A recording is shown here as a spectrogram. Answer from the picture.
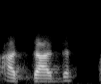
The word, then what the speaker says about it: Haddad: Decimos Haddad, aunque se escribe H-A-D-D-A-D. En inglés se diría Haddad.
